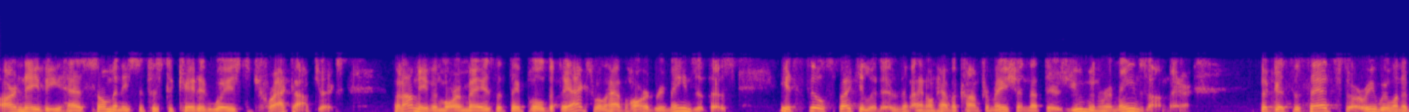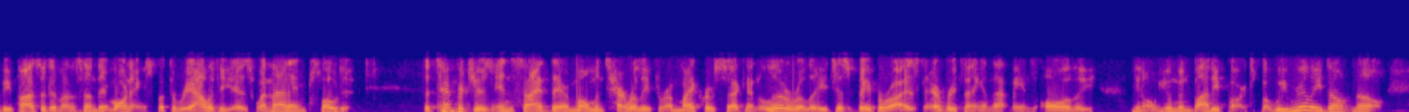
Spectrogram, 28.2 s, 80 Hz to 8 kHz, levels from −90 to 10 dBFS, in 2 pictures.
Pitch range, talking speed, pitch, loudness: 115-160 Hz, 185 wpm, 130 Hz, -20 LUFS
